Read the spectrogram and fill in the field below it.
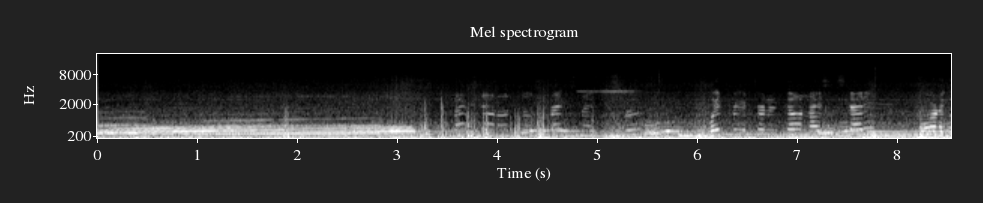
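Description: A Ferrari 488 GTB accelerates on a track, its engine note rising loud and close from inside the car, then pulsing through quick upshifts as revs climb again, with wind rush and a person talking over it.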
